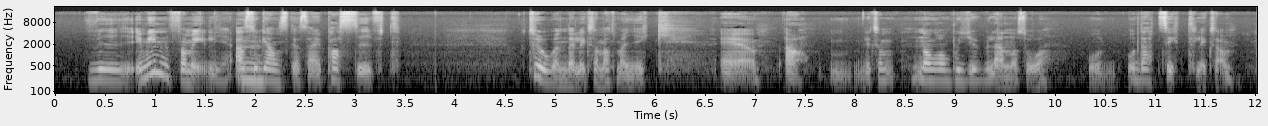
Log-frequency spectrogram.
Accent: Odensjö, Sweden; i just byn där jag bodde när jag var där jag växte upp. Odensjö. Mm. Det var ju kanske 50 hus eller någonting.

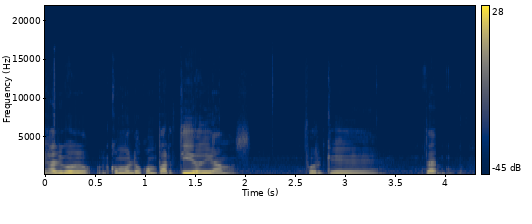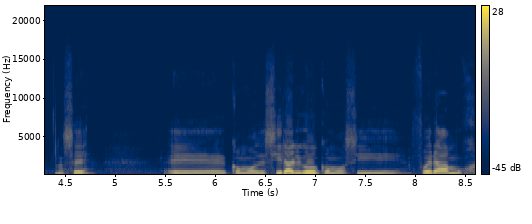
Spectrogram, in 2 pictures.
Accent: Concordia, Entre Ríos, Argentina; now in La Plata, Argentina; De Concordia, de Entre Ríos. Y me vine a estudiar...

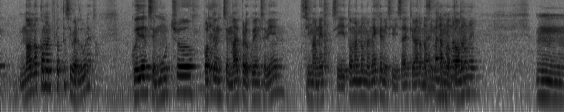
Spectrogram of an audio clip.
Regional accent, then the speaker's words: Catalonia, Spain; nomás que lo dije como soy catalán

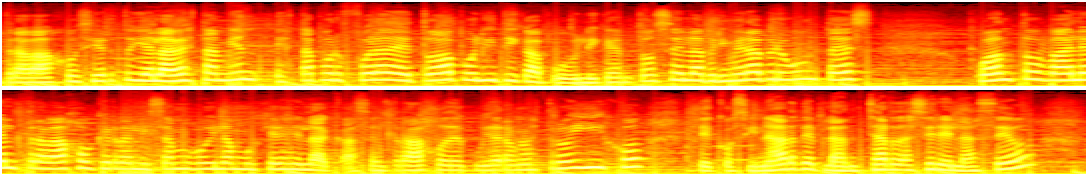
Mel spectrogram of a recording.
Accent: La Florida, Santiago Metropolitan Region, Chile; soy floridana también.

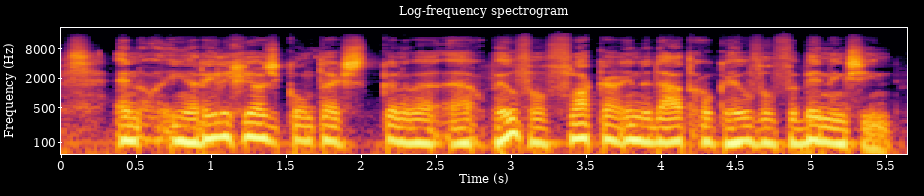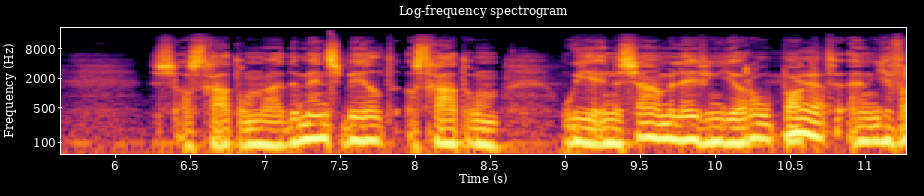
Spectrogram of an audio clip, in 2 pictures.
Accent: Gorinchem, South Holland, Netherlands; Ik kom uit Gorinchem.

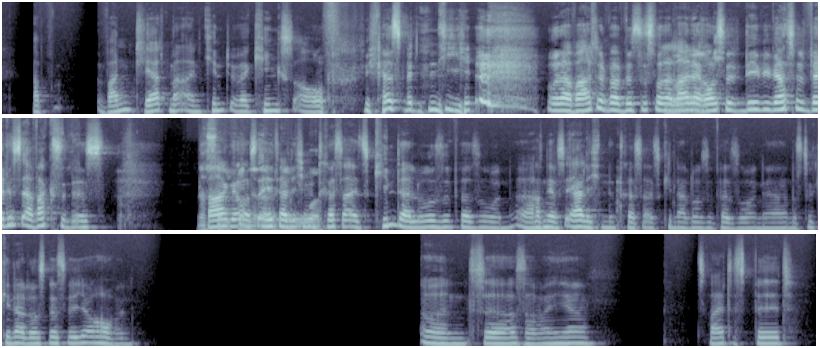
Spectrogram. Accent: Hanover, Lower Saxony, Germany; Weil ich bin ja auch am Stadtrand von Hannover aufgewachsen, wo dann schon ziemlich Felder kommen.

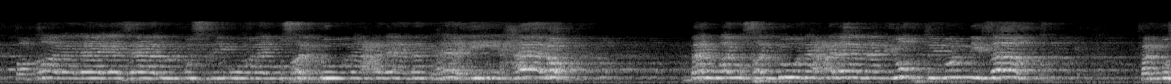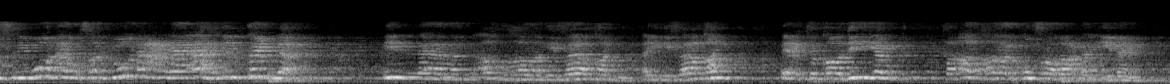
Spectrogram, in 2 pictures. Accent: Egypt; اللهم احفظ بلدنا مصر وسائر بلاد المسلمين.

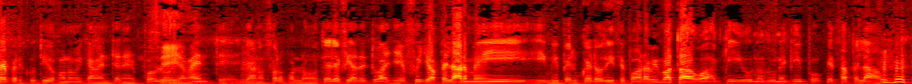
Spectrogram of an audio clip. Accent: Ubrique, Andalusia, Spain; no es porque sea mi pueblo, pero Ubrique desde el cielo todavía es más bonito

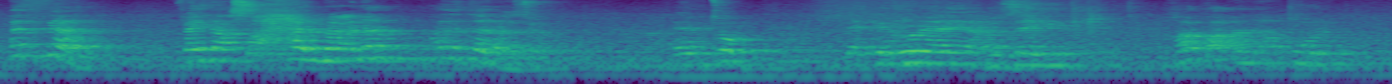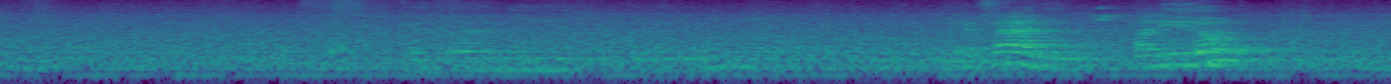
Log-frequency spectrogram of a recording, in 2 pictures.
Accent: Jordan; نحن لهجتنا أقرب إلى السعودية بحكم أننا قبائل. نحن يعني من البادية أصلا. فنحن قبائل ممتدة من شمال، من حائل إلى وسط الأردن، قبائل واحدة.

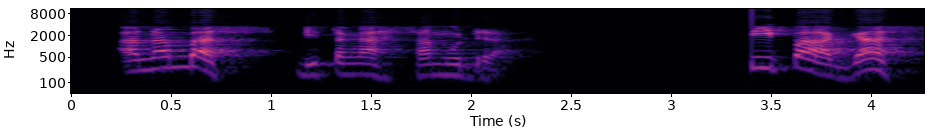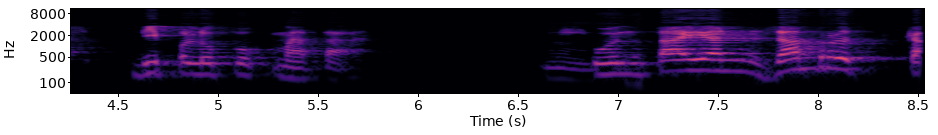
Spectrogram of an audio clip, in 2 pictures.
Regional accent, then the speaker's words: Pekanbaru, Riau, Indonesia; born there; saya kelahiran Rumbai, Pekanbaru

